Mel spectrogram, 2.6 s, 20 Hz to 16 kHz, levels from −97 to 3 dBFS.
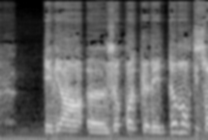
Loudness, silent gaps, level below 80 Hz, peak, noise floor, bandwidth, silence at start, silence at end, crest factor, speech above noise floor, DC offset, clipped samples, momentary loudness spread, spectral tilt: -13 LUFS; none; -44 dBFS; 0 dBFS; -37 dBFS; 16 kHz; 0 s; 0 s; 14 dB; 23 dB; under 0.1%; under 0.1%; 5 LU; -0.5 dB/octave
